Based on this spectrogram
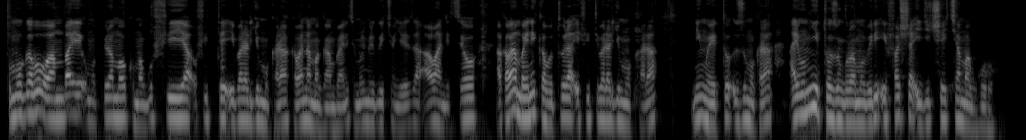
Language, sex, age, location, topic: Kinyarwanda, female, 25-35, Kigali, health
